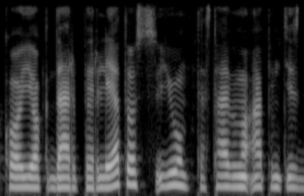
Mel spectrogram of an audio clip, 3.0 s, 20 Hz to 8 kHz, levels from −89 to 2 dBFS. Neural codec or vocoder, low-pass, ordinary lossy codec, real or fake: none; 7.2 kHz; Opus, 24 kbps; real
